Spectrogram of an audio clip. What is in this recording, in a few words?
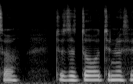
"dod", Welsh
